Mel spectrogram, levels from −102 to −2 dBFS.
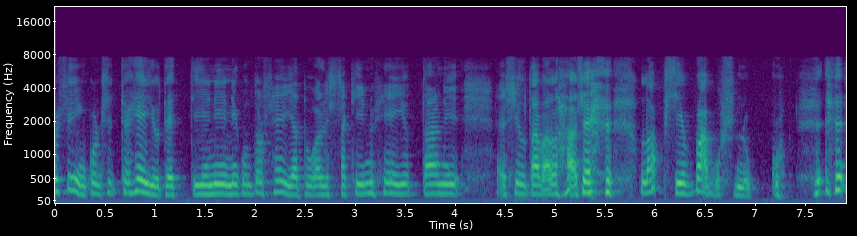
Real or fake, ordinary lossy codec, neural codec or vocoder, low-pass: real; none; none; none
